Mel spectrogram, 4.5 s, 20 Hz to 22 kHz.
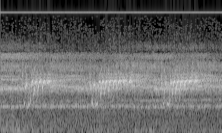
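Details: Cicadas in the Malaysian rainforest, recorded between the late 1950s and early 1960s. Males chorus at dawn or sunset. Pulsing buzzy trills swell about every one and a half seconds over a steady droning hum.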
